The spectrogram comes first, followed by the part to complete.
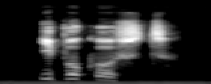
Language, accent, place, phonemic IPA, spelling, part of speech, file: French, France, Lyon, /i.pɔ.kost/, hypocauste, noun, LL-Q150 (fra)-hypocauste.wav
- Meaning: hypocaust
